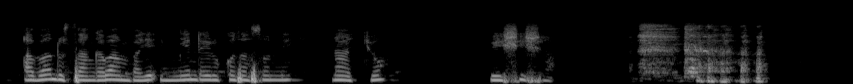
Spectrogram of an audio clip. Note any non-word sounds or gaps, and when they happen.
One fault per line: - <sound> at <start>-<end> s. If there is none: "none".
- laugh at 6.3-7.7 s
